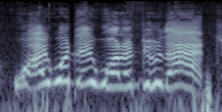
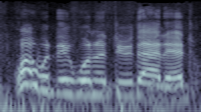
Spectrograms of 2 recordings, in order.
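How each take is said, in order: First: Extremely high, loud squeaky voice; squeaky questioner. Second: High put-on little voice; high-voiced questioner. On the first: Acted. Sidekick pressing Ed for the reason, piercing squeak. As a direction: squeal the question at the very top, loudly. Same question repeated far higher, louder. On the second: Sidekick asking Ed why, high put-on voice. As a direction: ask in a high, squeaky falsetto.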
